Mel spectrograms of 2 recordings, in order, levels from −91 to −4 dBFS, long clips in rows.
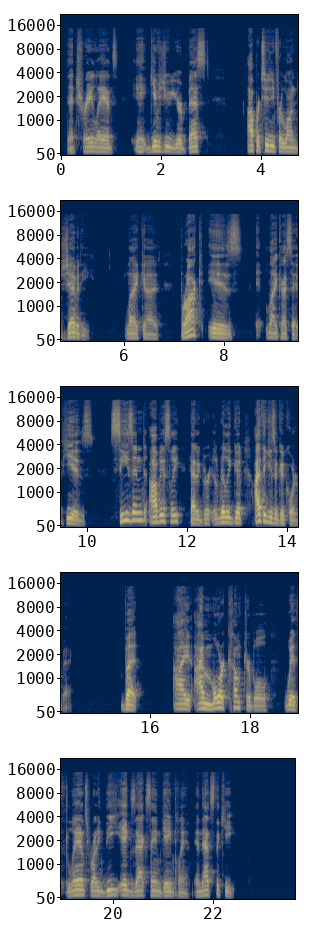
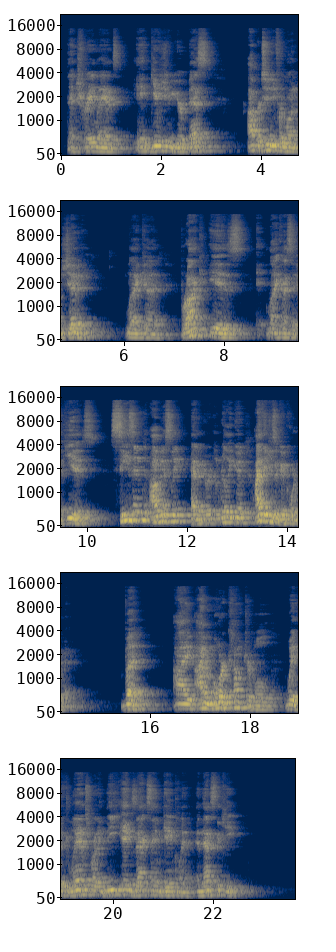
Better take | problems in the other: first | off-mic speech; far // room echo; noticeable; dies away in 0.6 s

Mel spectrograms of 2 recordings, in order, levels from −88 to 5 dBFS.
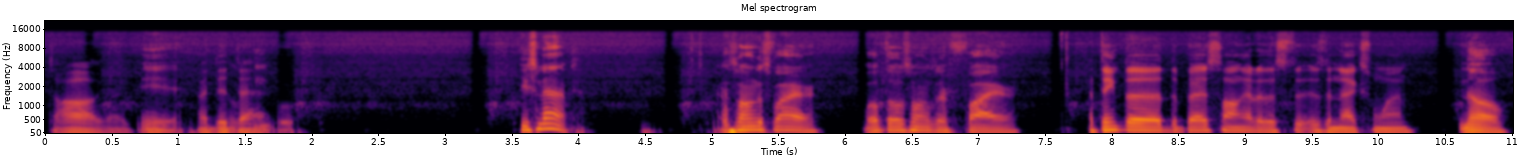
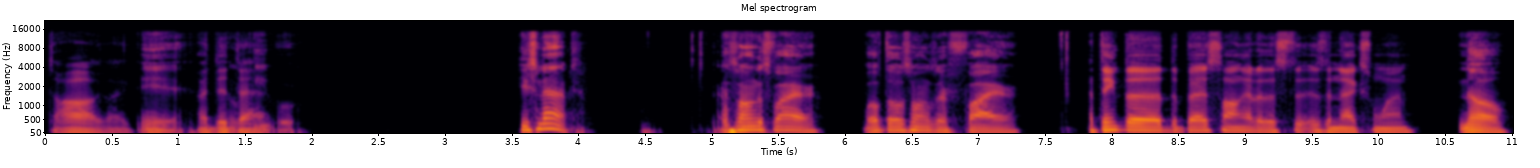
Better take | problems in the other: second | hiss; noticeable; throughout; 20 dB below the speech

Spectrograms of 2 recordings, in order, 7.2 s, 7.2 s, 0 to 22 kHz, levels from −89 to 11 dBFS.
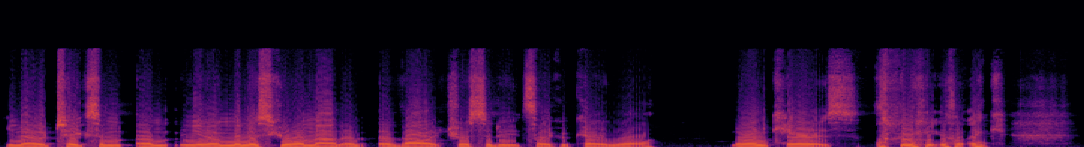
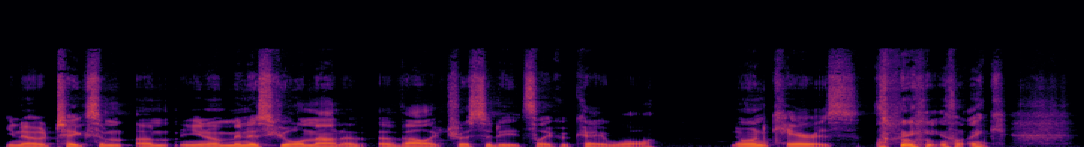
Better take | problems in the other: second | distortion; heavy; 21% of the sound clipped

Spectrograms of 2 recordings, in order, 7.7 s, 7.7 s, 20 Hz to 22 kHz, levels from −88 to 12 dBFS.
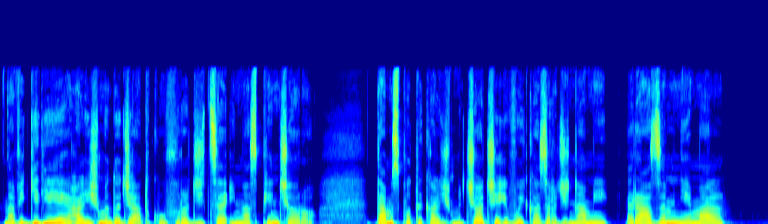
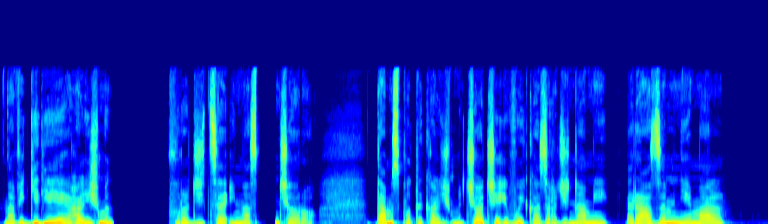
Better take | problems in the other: first | audio cutting out; at 1 s for 0.5 s and at 2.5 s

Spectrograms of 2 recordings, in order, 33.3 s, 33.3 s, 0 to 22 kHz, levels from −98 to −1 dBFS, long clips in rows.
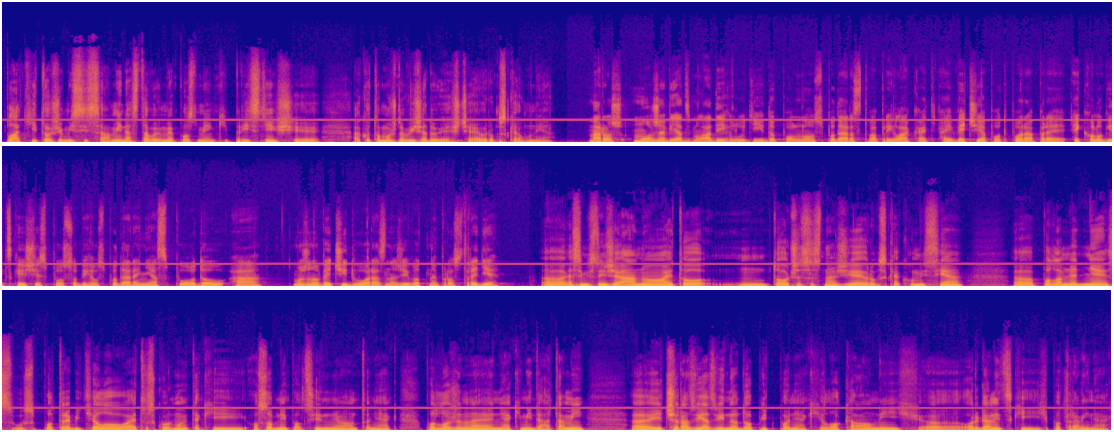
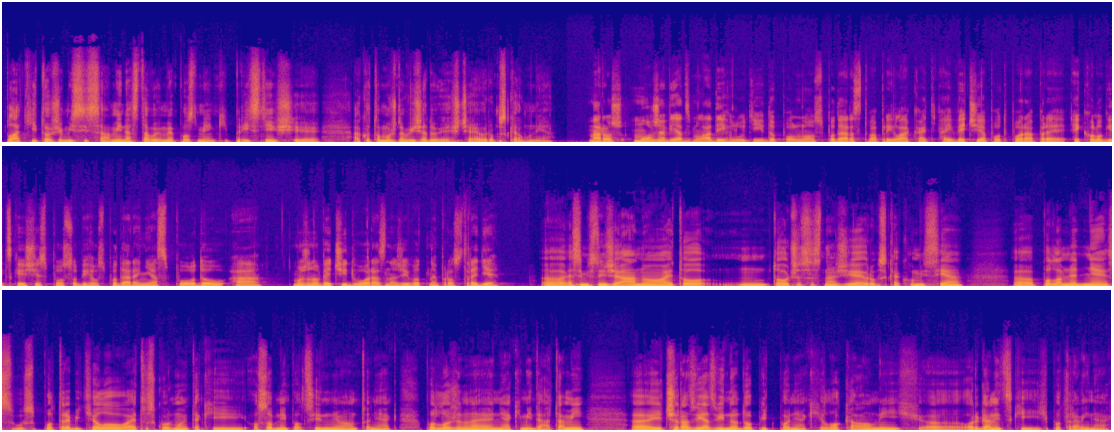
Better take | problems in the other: second | high-pitched whine; faint; throughout; 3.5 kHz, 20 dB below the speech

